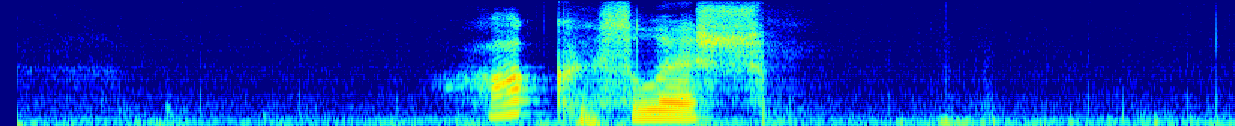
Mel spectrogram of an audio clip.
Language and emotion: Russian, neutral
